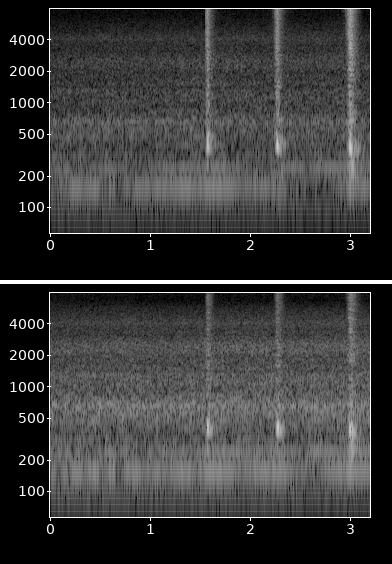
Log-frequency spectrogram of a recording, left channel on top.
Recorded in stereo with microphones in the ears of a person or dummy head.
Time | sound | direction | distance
1.6 | a whoosh | 35° left (ahead or behind) | 0.6 m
